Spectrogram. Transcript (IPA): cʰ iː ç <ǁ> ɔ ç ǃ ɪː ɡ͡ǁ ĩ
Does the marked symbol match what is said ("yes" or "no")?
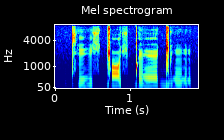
yes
